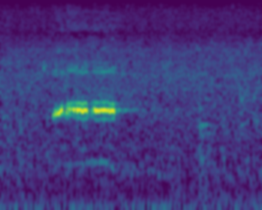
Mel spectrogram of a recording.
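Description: A whistle blown sharply, one high steady note with a brief break in the middle, lasting about half a second, over a steady hubbub of crowd noise.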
